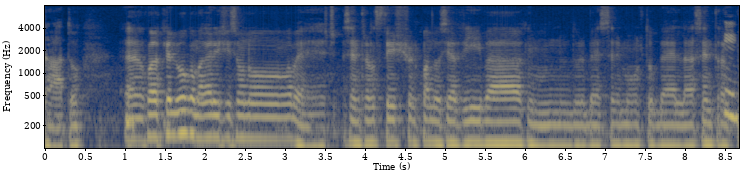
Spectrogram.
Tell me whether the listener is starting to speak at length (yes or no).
yes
